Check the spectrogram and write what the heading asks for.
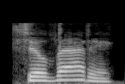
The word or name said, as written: sylvatic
